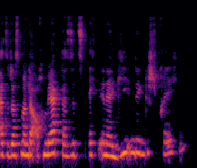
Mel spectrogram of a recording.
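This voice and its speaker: With ordinary pitch variation, a woman talks in a high pitch. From northern Germany. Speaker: podcast host, platform founder. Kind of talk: casual interview. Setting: wearing headphones.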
